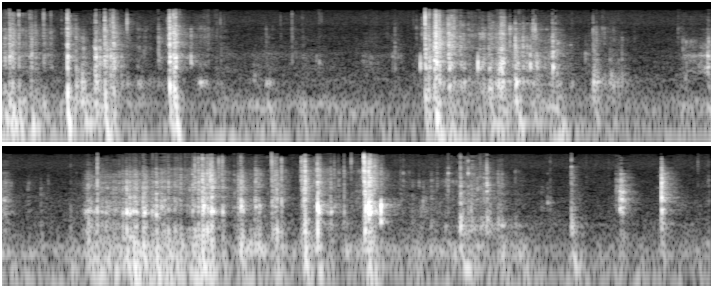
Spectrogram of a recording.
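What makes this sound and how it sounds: A utility knife blade carves and scrapes the flaky edge of a dry, solid brown bar of soap held in the hand. Short, dry, crisp scrapes and crackling flakes come in uneven bursts with quiet gaps between them. The sound is bright and thin, with almost no low end, and each scrape stops abruptly.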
